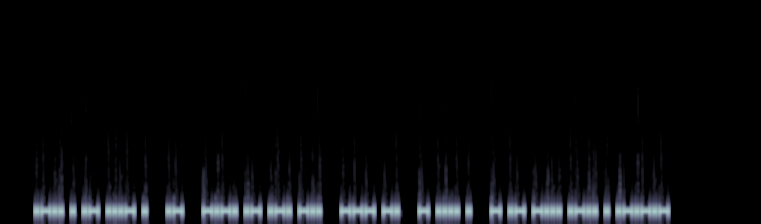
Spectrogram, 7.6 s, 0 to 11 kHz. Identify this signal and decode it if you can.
Morse code, heard as a keyed tone, about 40 wpm, 700 Hz. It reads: LEAVE A CARD ON THE TABLE.
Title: Sentences from Top 1000 Words - Review Part 4 - 40wpm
